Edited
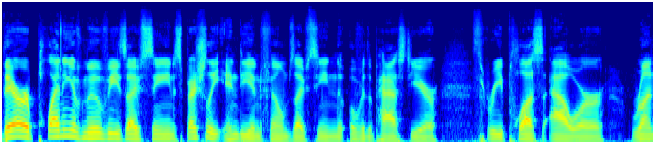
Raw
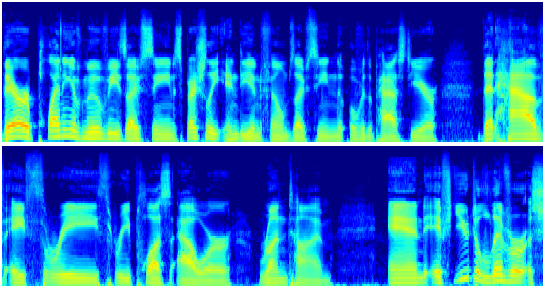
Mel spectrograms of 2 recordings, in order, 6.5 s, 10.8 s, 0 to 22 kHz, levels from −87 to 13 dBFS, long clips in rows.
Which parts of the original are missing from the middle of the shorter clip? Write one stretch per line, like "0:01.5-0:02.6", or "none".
0:04.7-0:06.4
